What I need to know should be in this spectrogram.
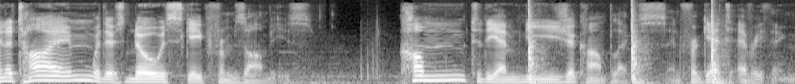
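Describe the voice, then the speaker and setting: Booming in a put-on character voice, a man speaks at a fairly slow pace and fairly low pitch, with very wide pitch swings and big swings in loudness. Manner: dramatic, flashy.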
